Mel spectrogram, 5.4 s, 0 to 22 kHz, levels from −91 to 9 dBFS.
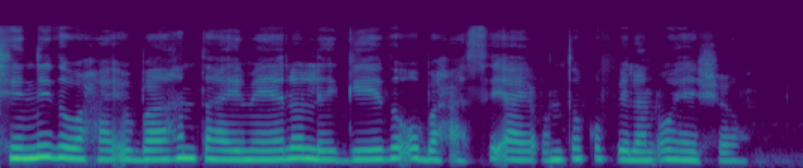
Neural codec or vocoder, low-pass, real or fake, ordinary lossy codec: codec, 24 kHz, 3.1 kbps, DualCodec; none; fake; none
